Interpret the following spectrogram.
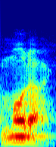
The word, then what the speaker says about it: MODOK: for example let's see uh modok modok yeah modok yeah that's how you say it yeah modok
